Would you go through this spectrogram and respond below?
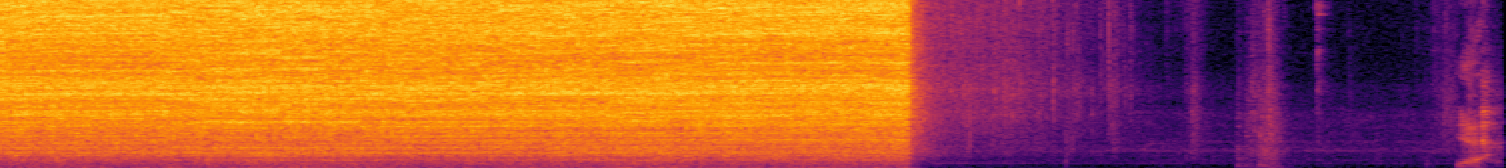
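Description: A power sander with coarse grit stripping paint off a Hummer, grinding as a loud, steady hiss for several seconds before cutting off abruptly, leaving quiet shop noise and a brief voice.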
